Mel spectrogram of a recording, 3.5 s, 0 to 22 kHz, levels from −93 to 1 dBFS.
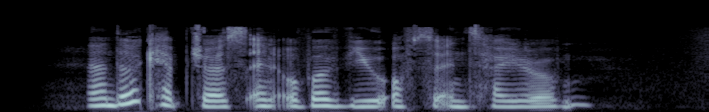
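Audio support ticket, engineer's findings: Compressed frames skipped at 0.42 s and 2.79 s. Speech jumps ahead roughly 300 ms, about seven 46.4 ms frames. Decoder dropped missing or damaged frames.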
